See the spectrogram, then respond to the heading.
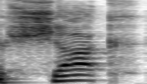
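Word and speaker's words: Shough: A lot of that can be attributed to Tyler Shuck, whose name is not spelled like Shuck, being injured and them having to start the dirty pirate Henry Columbia, who is going to start at Marshall this year.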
